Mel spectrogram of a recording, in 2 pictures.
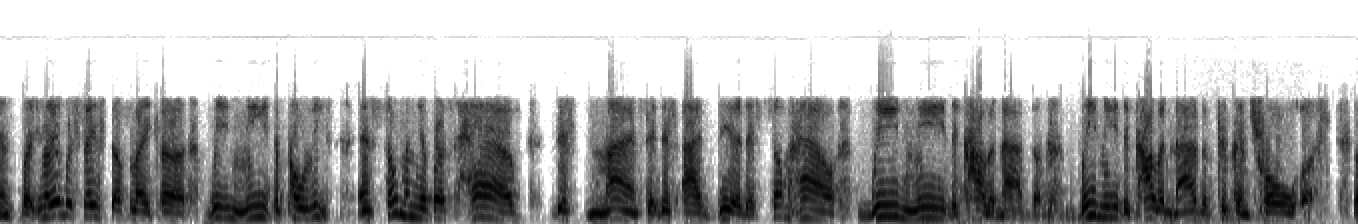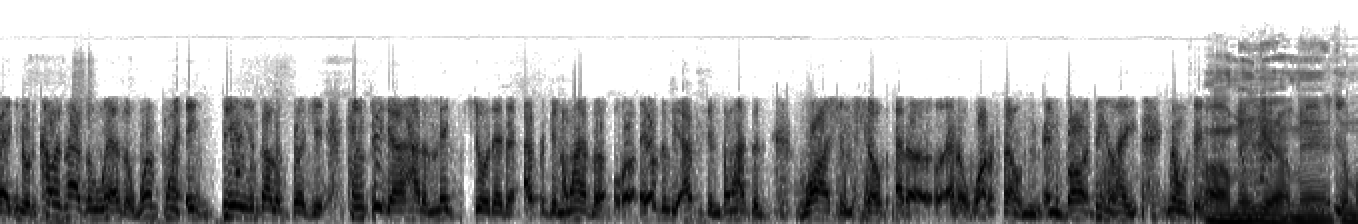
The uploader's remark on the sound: unique magazine format call-in show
